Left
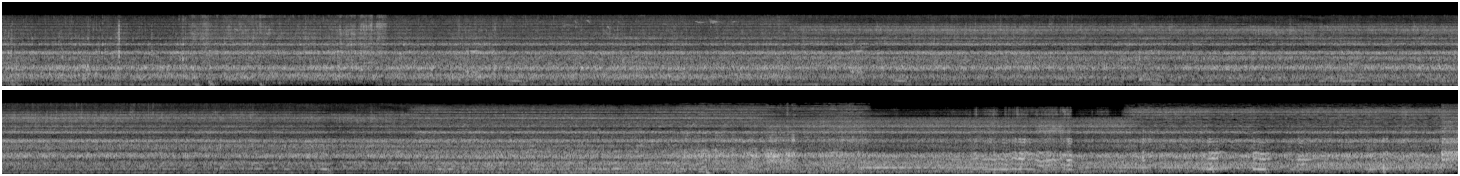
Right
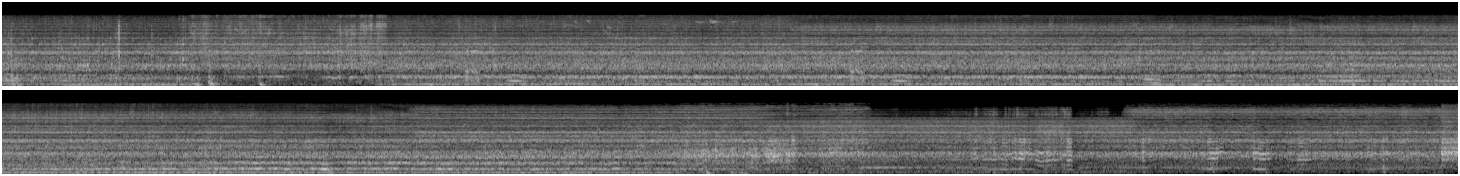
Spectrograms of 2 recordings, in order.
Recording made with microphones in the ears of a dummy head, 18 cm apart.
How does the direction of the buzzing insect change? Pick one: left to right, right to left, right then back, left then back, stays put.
right to left.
